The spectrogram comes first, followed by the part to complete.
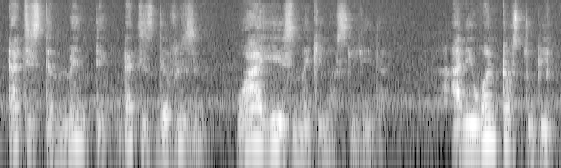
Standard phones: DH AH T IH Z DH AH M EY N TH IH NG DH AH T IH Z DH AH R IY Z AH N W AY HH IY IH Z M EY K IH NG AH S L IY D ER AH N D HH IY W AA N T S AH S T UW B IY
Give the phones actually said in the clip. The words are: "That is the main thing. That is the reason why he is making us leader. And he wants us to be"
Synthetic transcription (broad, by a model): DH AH T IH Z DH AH M EY N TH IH NG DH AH T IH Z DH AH R IY Z AH N W AY HH IY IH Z M EY K IH NG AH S L IY D ER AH N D HH IY W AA N T AH S T UW B IY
